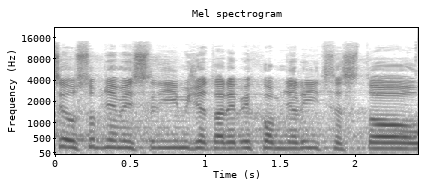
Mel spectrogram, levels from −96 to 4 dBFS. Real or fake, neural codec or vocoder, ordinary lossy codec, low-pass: real; none; MP3, 96 kbps; 14.4 kHz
